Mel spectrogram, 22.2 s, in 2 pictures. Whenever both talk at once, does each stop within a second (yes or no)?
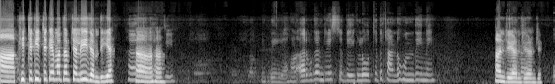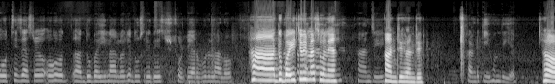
no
